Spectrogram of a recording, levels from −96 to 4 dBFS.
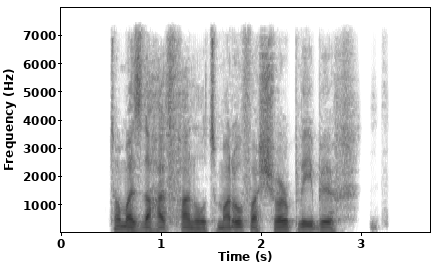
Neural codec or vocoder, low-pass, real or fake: codec, 16 kHz, 0.5 kbps, X-Codec, WavLM features, trained on Multilingual LibriSpeech; 7.2 kHz; fake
